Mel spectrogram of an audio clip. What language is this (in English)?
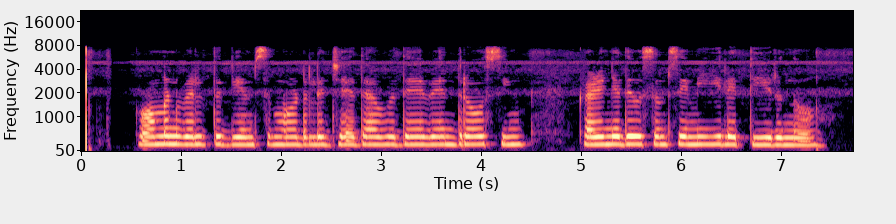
Malayalam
